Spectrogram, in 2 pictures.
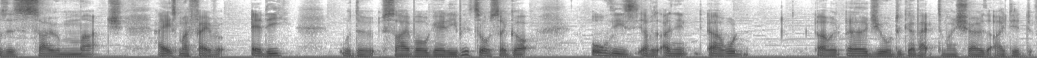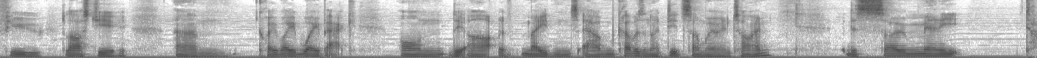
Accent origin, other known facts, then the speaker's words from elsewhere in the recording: Barnet, London, United Kingdom; I grew up in Barnet. I was born in Barnet, which is a suburb of London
